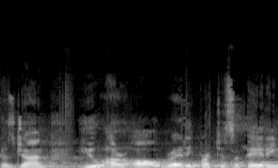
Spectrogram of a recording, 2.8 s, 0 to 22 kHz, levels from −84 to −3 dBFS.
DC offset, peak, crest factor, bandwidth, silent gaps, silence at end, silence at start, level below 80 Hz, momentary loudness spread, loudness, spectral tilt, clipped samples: under 0.1%; 0 dBFS; 14 dB; 12 kHz; none; 0 s; 0 s; -50 dBFS; 9 LU; -16 LUFS; -7 dB/octave; under 0.1%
